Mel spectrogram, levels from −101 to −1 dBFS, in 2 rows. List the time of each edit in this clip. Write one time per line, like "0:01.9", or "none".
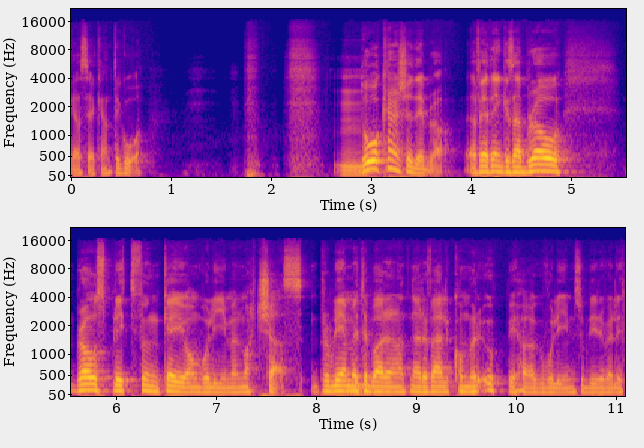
none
